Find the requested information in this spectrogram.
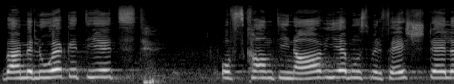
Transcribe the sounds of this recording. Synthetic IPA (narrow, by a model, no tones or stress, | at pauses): ʋænməɾluəɡətjɛt͡st | ʊfskʰɑnd̪inaːviəmʊsməɾfɛstʃtɛlə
